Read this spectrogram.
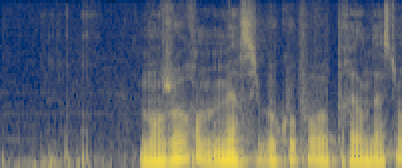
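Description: A man speaks into a microphone over loudspeakers, calmly.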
